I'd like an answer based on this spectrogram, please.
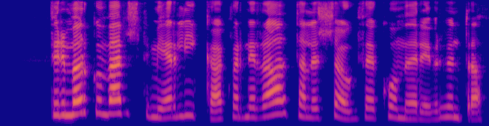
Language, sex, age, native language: Icelandic, female, 30-39, Icelandic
